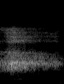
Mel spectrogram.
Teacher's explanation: vocal chords uh vibrate while remaining apart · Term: breathiness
